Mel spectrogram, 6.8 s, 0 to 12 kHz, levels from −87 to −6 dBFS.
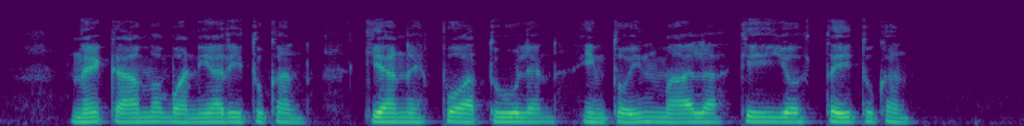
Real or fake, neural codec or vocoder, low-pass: fake; codec, 16 kHz, 16 kbps, FunCodec, trained on LibriTTS, 50 frames a second; 7.2 kHz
